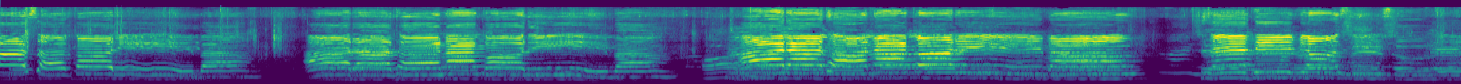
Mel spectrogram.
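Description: A group of villagers singing together, in sung phrases of about four seconds with brief pauses between them.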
